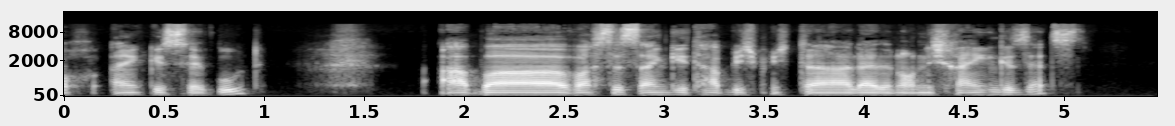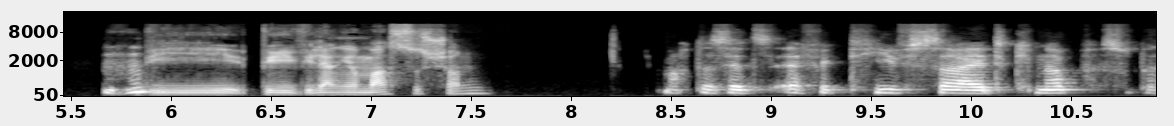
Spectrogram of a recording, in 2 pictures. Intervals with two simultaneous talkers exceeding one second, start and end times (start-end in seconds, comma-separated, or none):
none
